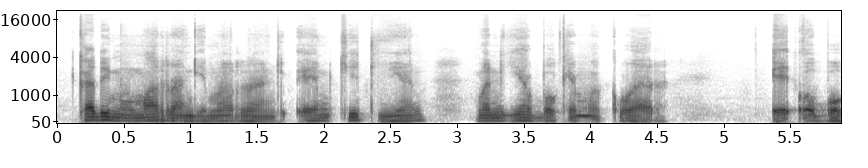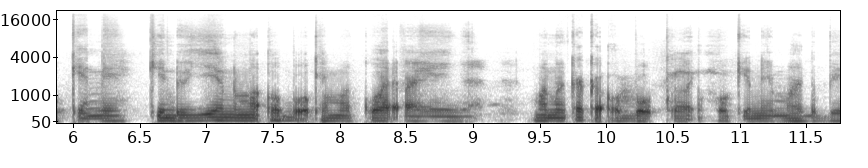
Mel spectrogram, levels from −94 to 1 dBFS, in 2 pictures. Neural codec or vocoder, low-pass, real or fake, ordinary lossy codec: codec, 44.1 kHz, 2.6 kbps, DAC; 19.8 kHz; fake; none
